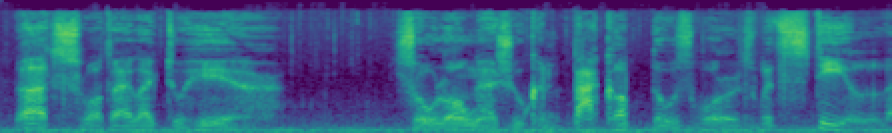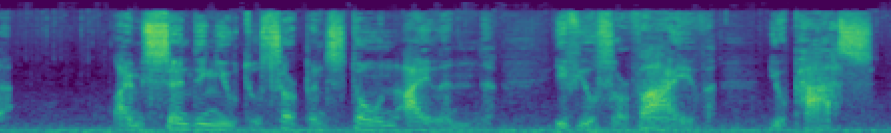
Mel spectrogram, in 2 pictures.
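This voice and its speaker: A man does a put-on character voice with a very deep, low pitch. He goes at a fairly slow pace over loud background noise. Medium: machinima. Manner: blunt, gruff.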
